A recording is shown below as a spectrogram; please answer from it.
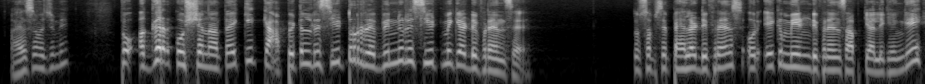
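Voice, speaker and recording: Here the fairly high-voiced man, darkish in tone, gives a patient classroom lecture on accounting and repeats the key terms. He keeps pausing to ask whether students understand. The recording sounds close and dry, with no reverb from the room.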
